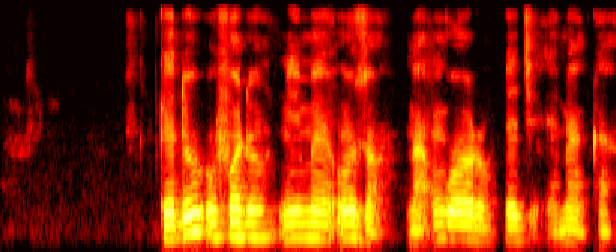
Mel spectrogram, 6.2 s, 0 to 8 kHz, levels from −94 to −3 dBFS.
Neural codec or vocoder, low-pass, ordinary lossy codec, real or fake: codec, 44.1 kHz, 7.8 kbps, DAC; 7.2 kHz; none; fake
